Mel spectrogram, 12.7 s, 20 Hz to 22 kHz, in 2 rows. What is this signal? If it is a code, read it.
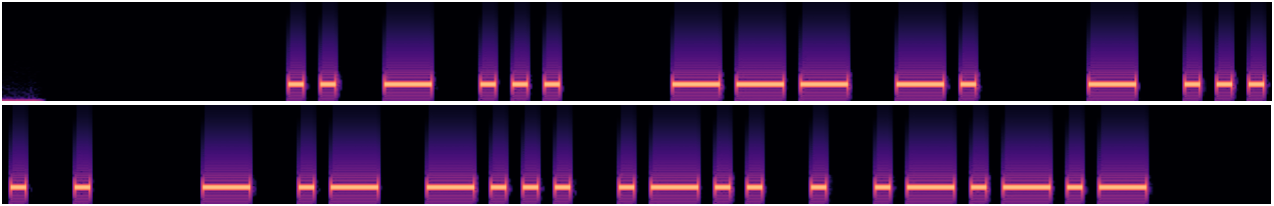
Morse code, heard as a keyed tone, about 15 wpm, 700 Hz. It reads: ITS ON THE TABLE.
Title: Sentences from Top 1000 Words - Review Part 2 - 15wpm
